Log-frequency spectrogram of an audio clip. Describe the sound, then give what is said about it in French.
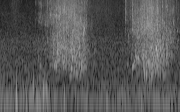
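Water sloshes and splashes as a boat hook is drawn through the water beside a houseboat to retrieve a floating bottle, in two distinct rushing bursts over low background noise. “Ça nous permet de récupérer plein de choses, les trucs qui flottent sur l'eau. Donc je vais vous montrer la gaffe, comment ça marche.”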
